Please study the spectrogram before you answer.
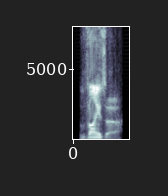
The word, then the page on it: visor: British English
